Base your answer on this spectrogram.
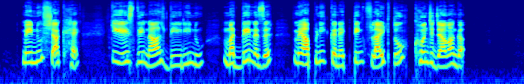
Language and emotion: Punjabi, fearful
